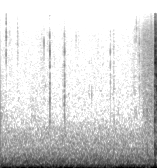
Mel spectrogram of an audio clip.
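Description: Low wind rumble on the microphone, with a few faint, short clicks from the camera's dials as the exposure is set darker for a faster shutter speed.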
